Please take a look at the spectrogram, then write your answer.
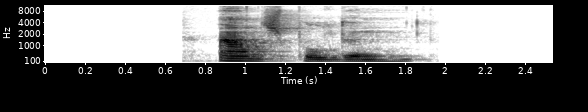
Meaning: inflection of aanspoelen: 1. plural dependent-clause past indicative 2. plural dependent-clause past subjunctive
- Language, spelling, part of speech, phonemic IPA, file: Dutch, aanspoelden, verb, /ˈanspuldə(n)/, Nl-aanspoelden.ogg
